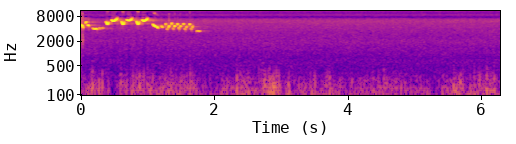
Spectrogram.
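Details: Eurasian wren singing loudly and energetically beside a forest road along a stream, its tiny body arched back as it sings. A very high, fast, tinkling run of notes is followed by a rapid trill that stops after under two seconds. Steady rushing stream noise follows.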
